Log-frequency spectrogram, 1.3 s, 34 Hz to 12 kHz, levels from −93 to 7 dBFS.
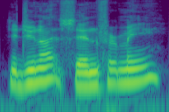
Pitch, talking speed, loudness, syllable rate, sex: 160 Hz, 285 wpm, -15 LUFS, 5.2 syllables/s, male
